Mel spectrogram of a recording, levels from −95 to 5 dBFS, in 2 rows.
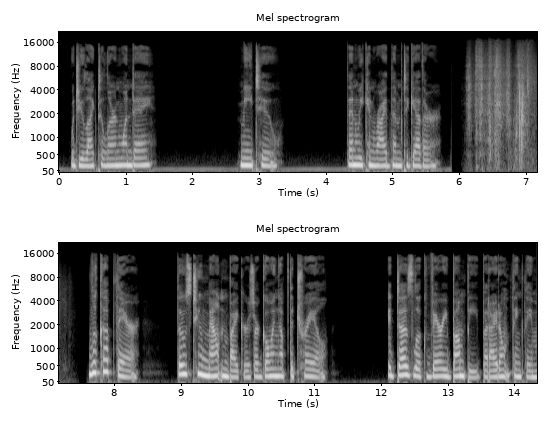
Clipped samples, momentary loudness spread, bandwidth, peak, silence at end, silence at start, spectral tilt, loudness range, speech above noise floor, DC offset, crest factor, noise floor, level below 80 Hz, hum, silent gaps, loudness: under 0.1%; 14 LU; 15.5 kHz; -2 dBFS; 0 s; 0.2 s; -5.5 dB/octave; 5 LU; 50 dB; under 0.1%; 16 dB; -65 dBFS; -44 dBFS; none; 5.91-6.03 s, 7.50-7.58 s; -17 LUFS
